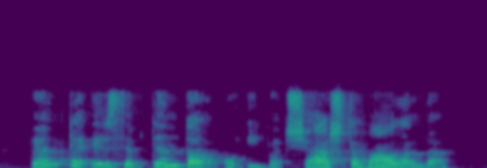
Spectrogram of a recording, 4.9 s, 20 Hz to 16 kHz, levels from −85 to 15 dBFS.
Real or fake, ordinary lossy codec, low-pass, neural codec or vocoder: fake; Opus, 64 kbps; 7.2 kHz; codec, 16 kHz, 2 kbps, FreqCodec, larger model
